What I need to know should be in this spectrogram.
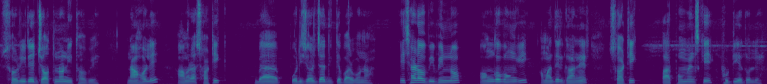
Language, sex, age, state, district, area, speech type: Bengali, male, 60+, West Bengal, Paschim Medinipur, rural, spontaneous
